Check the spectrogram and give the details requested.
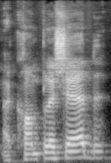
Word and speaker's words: accomplished: So again if you are pronouncing accomplished it's okay. A I understand because you can see the D, but you need to debug the pronunciation and start to pronounce with the T.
